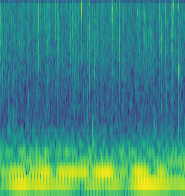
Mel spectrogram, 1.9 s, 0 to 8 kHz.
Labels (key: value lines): label: biophony, midshipman
recorder: SoundTrap 500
